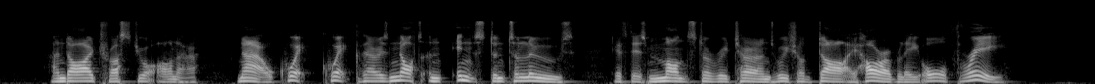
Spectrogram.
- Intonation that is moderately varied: Yes, average, 3.7 semitones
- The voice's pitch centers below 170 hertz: Yes, medium, 140 Hz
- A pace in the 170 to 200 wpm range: No, slow, 135 wpm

